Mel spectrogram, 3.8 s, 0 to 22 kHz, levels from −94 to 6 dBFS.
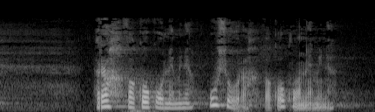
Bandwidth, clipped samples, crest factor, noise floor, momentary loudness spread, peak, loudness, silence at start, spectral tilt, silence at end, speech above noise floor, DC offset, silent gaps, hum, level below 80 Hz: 11.5 kHz; under 0.1%; 20 dB; -59 dBFS; 12 LU; -12 dBFS; -30 LUFS; 0 s; -6.5 dB/octave; 0.3 s; 29 dB; under 0.1%; none; none; -60 dBFS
